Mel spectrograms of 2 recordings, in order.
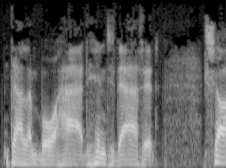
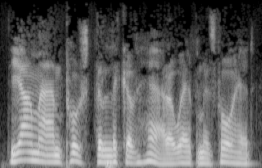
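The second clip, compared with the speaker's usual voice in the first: plain reading voice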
